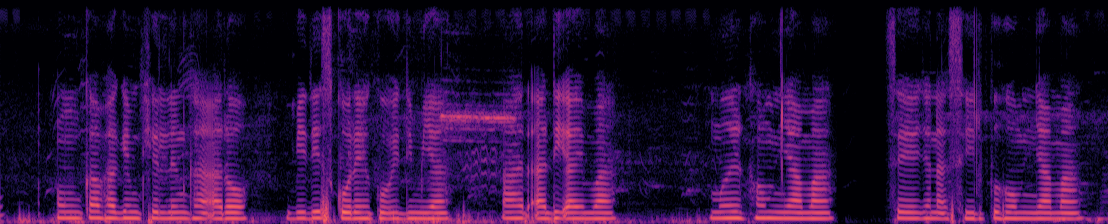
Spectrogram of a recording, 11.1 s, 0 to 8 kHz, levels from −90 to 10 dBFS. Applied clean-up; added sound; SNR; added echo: none; none; none; none.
